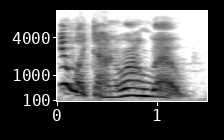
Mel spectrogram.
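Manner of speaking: mock vicious screaming, berating rant. Retelling what an elderly woman screamed at a man driving: imitating a woman screaming. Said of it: "He's screaming at him".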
